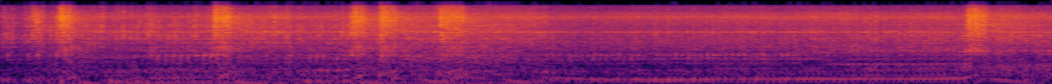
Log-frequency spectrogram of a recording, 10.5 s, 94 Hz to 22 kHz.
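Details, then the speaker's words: 1968 GMC half-ton longbed, running for the first time in 20 years: steady but fast idle around 1100 rpm, about 300 rpm high, no knocks, oil pressure nearly pegged. Vacuum leaks suspected. High idle. "Idle's a little high, but it's idling. Look at that. We've got a pack idling about, 1100. That's about 300 more than I want it to be."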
